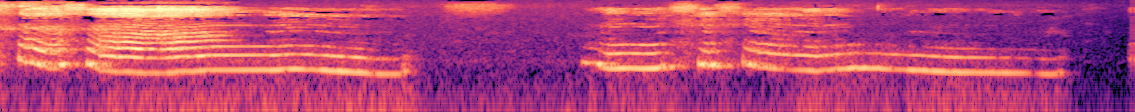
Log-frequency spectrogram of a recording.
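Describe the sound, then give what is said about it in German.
A small child whimpers and cries with a blocked nose: two long, wavering whiny cries separated by a short pause. The second cry breaks into shorter sobbing bursts before it fades at the end. “Ihre Nase ist ganz verstopft. Lotte jammert und weint ein bisschen.”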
